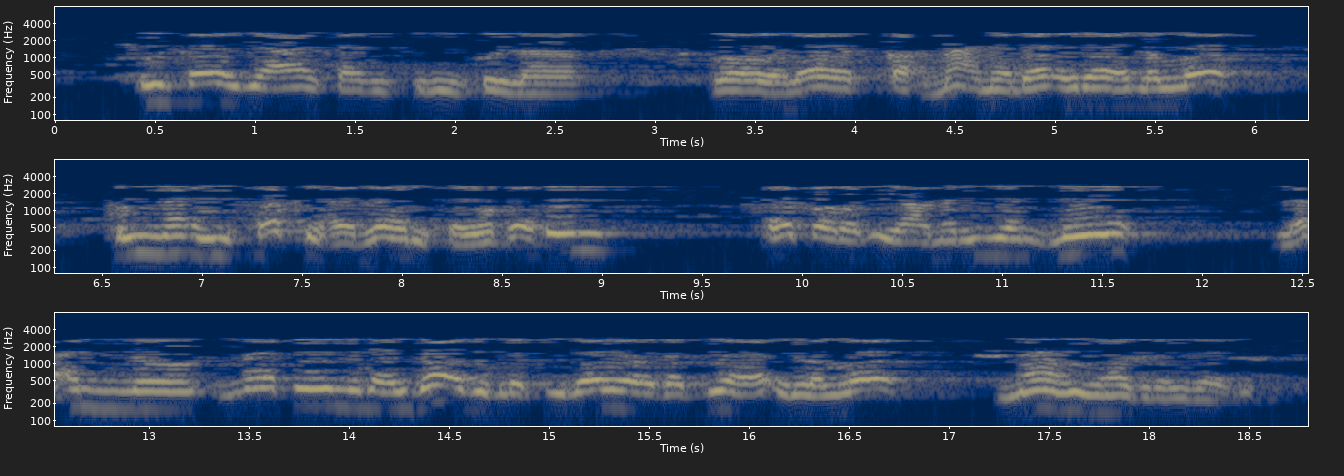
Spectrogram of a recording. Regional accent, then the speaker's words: Syria; ونحن عندنا في الشام

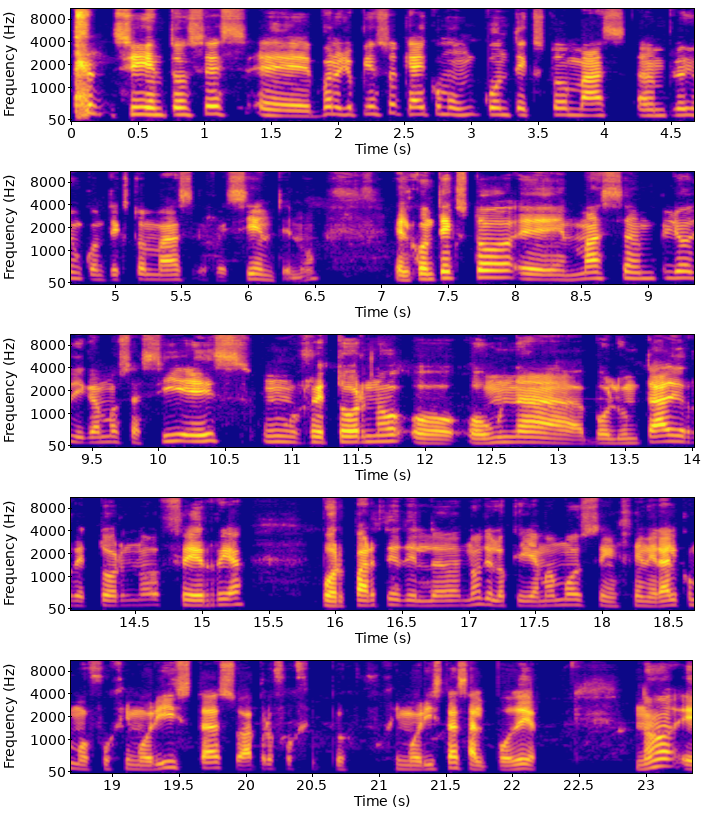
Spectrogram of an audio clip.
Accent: Brazil; Spanish is a second language; now in Peru; Yo soy brasileño, vivo, ¿no?, desde el 2003, yo he vivido más de 10 años en el Perú, ahora estoy en el Perú desde el 2018, ¿no?

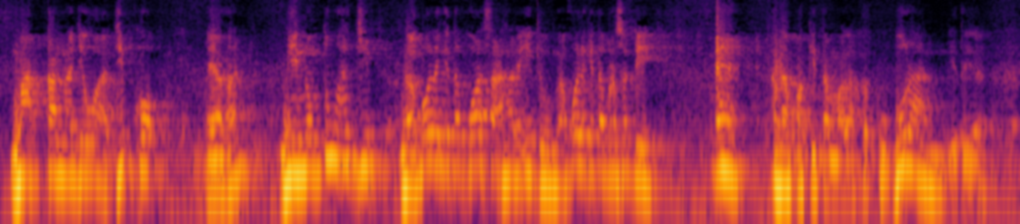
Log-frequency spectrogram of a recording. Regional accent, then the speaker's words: Jakarta, Indonesia; tapi biasanya kita orang Betawi itu punya namanya kue geplak gitu.

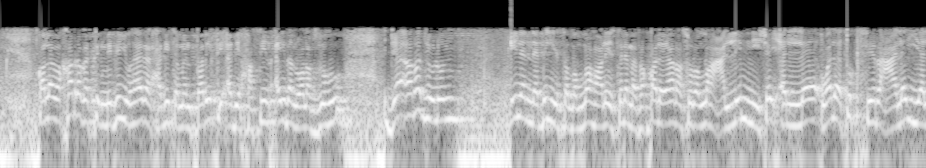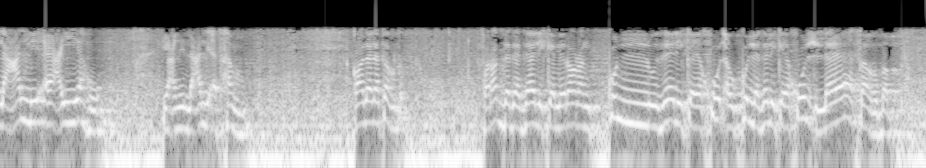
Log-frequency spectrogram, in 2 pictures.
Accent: Egypt; لكن بعض الناس بقى عندنا في مصر

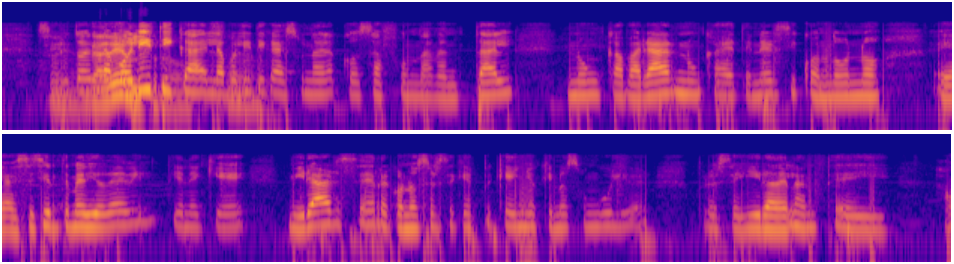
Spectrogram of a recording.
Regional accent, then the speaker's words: Santiago Metropolitan Region, Chile; Puente Alto tenía un polo de desarrollo muy potente agrícola. Toda la que es el borde de lo que es el Maipo fue arrasado, que era donde yo nací y me crié, arrasado, eran campos de plantaciones que alimentaban Santiago.

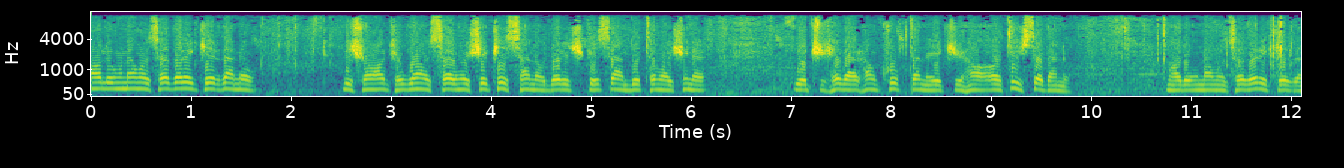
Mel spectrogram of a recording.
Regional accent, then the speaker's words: Yazd, Iran; ما اهل یزدیم، ولی باز مال آبادی هست سیفرسخیش.

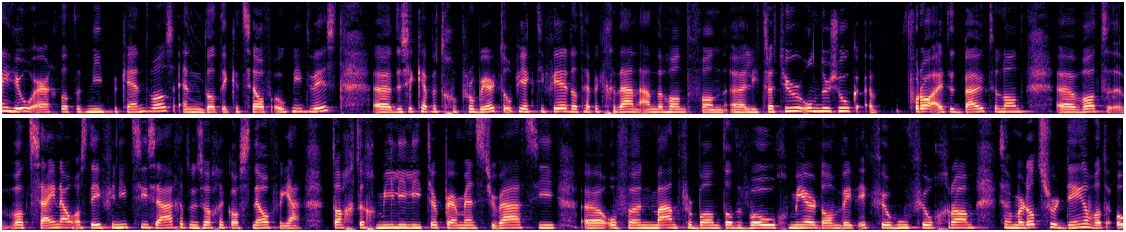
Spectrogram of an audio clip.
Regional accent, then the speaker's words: Iraq; now in Netherlands; Ja, inderdaad, ik kom uit Irak.

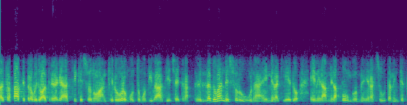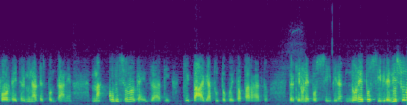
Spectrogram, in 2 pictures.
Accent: Turin, Piedmont, Italy; now in Biella, Italy; Io sono torinese, va bene, abito a Biella, però in realtà sono nato e cresciuto a Torino, 40 anni di torinesità e tutto il resto.

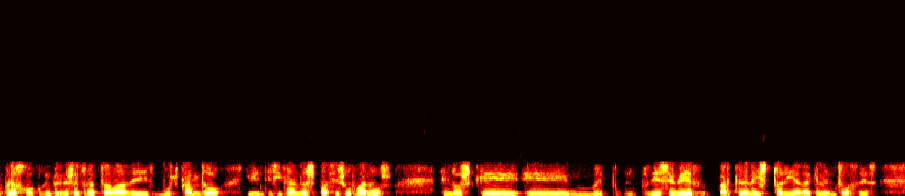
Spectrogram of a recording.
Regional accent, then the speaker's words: Burgos, Castile and León, Spain; los burgaleses, pues yo soy de Burgos, siempre hemos pensado que Burgos había sido pues una ciudad tranquila

